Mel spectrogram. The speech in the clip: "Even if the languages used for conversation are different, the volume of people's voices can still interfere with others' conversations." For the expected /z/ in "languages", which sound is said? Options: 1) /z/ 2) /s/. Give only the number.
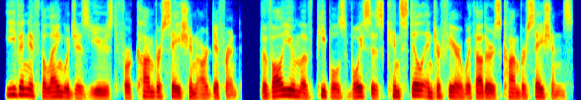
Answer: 1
